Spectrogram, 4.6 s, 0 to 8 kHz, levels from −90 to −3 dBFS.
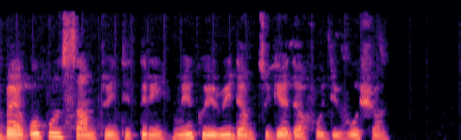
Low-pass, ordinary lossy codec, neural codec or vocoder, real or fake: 7.2 kHz; MP3, 48 kbps; none; real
